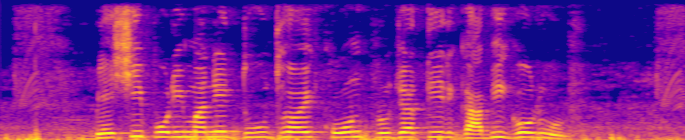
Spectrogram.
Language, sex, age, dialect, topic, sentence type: Bengali, female, 60-100, Northern/Varendri, agriculture, question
